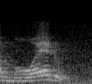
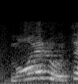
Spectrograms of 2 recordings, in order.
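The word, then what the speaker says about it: 萌える: 萌在日语当中叫摩埃鲁，摩埃鲁这个那个什么。读音跟燃就是燃烧起来，烧起来是一样的。摩埃鲁，当时有些人在网上为了体现自己对某些女性的喜爱，他说哇，看到这个女性，我整个哇，燥热的浑身都要烧起来了，就叫摩埃鲁。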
